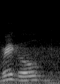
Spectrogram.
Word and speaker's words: wriggled: Now, we said before that wriggled, the W is silent.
